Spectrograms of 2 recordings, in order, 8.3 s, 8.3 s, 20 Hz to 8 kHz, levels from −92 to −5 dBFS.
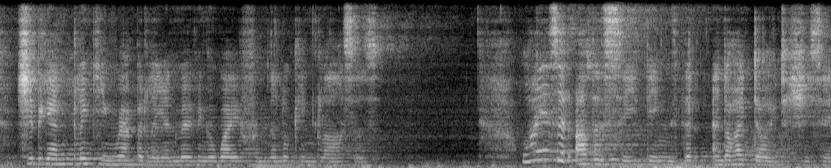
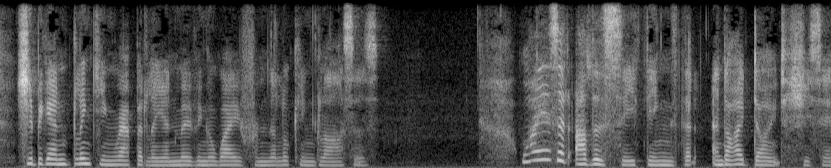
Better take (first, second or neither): second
